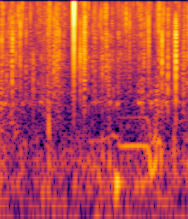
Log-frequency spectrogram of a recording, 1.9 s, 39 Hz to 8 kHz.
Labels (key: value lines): label: biophony, cascading saw
recorder: SoundTrap 600 or HydroMoth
